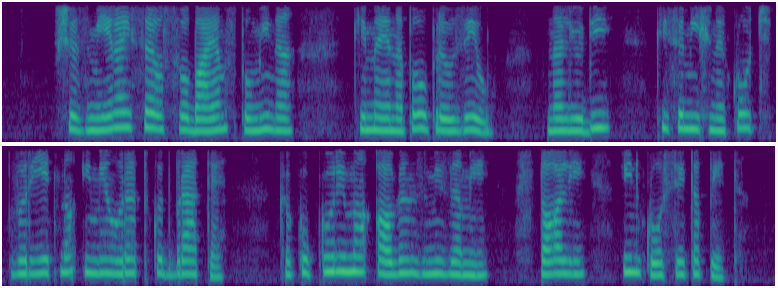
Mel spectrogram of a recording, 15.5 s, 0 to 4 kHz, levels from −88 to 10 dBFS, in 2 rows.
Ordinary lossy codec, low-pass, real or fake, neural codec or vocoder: none; 3.6 kHz; fake; vocoder, 22.05 kHz, 80 mel bands, HiFi-GAN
